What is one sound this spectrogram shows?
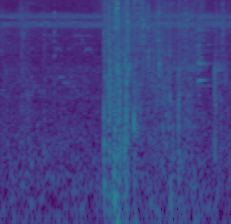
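A heavy thud sounds as a figure lands from a jump.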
